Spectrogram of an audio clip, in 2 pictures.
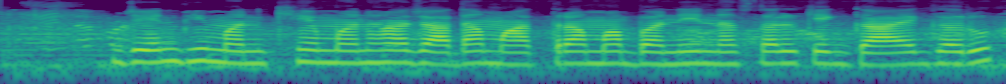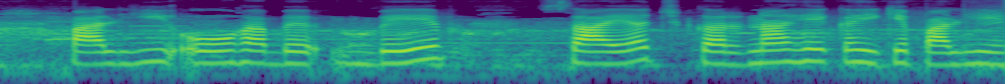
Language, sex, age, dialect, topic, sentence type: Chhattisgarhi, female, 18-24, Western/Budati/Khatahi, agriculture, statement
